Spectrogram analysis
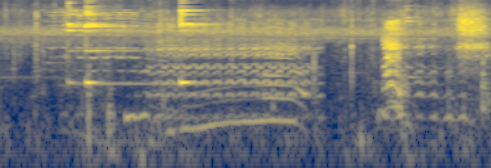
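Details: Himalayan goat at a goat farm in the jungle near an Uttarakhand village, India, bleating in a long wavering tremolo about one and a half seconds, with a shorter call before it, over a steady high insect drone.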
